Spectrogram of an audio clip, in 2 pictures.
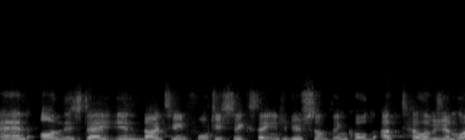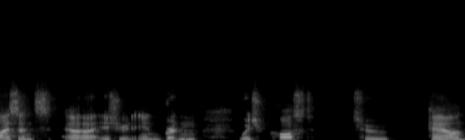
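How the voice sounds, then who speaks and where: This man has an Australian accent and a fairly high pitch. His tone is bright and sharp, and his intonation is lively. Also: moderate pace. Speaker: history teacher. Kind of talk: educational talk. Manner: conversational, sarcastic asides.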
